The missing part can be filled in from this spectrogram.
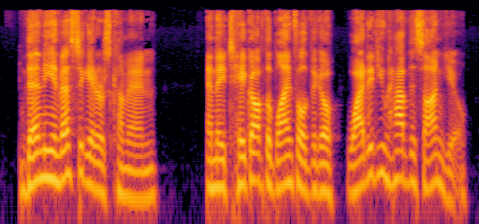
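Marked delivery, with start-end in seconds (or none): none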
